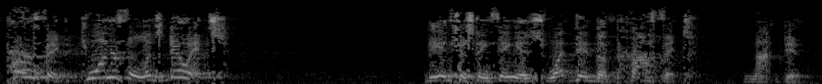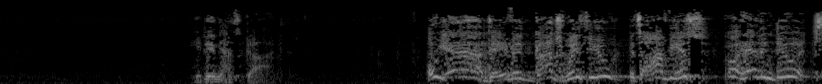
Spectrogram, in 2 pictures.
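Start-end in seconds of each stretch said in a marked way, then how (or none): 0.1-2.1 much higher, bubbly yes-man praise; mock enthusiastic cheerleading; gushing approval. Friend eagerly approving an idea. 12.5-16.4 much higher, gushing instant approval; eager yes-man. Retold or imitated. Nathan eagerly okays David's plan.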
